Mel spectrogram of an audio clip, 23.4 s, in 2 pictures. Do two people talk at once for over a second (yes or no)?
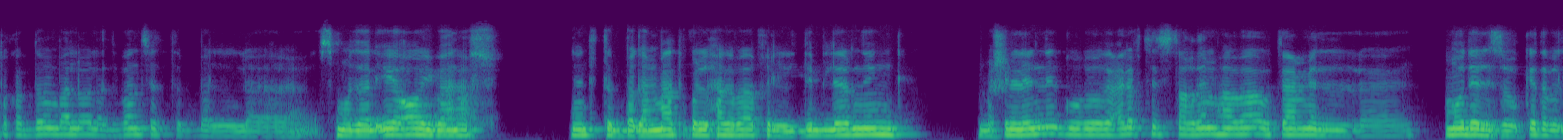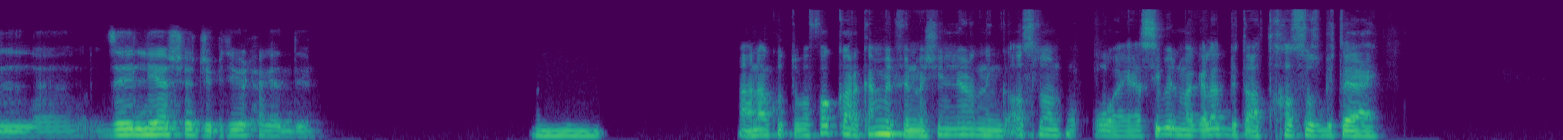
no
